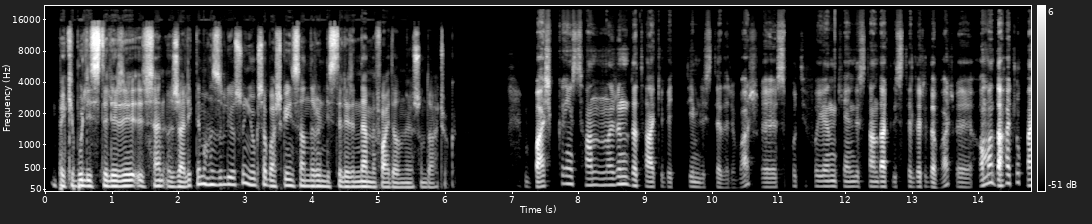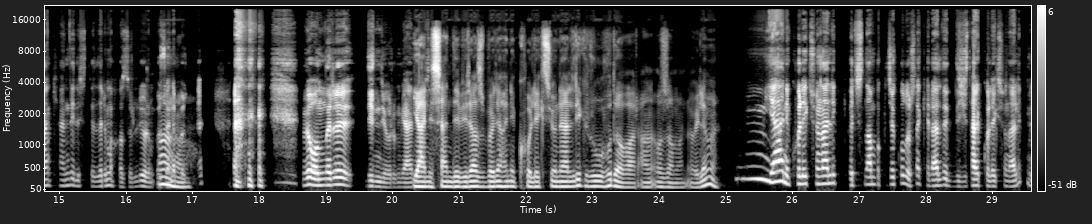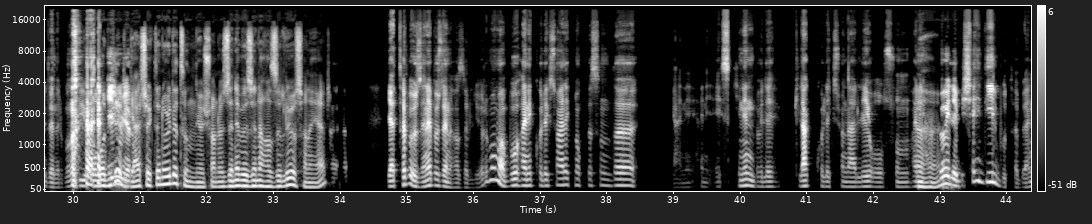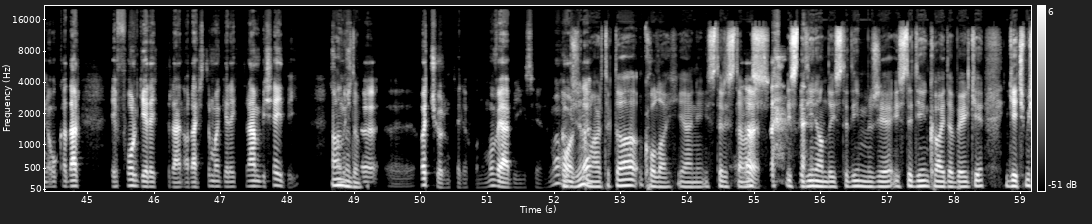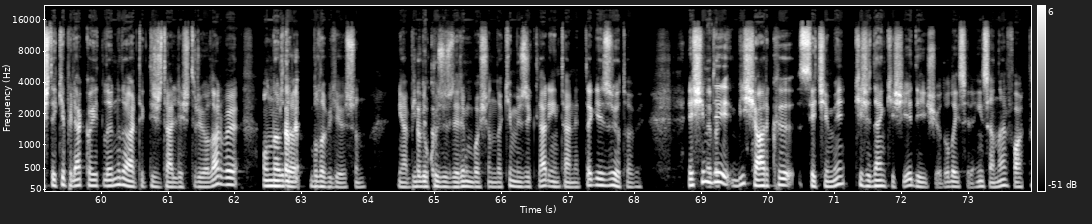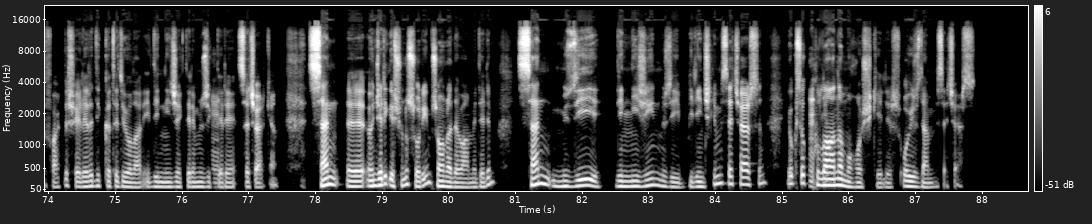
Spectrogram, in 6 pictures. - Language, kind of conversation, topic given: Turkish, podcast, Bir şarkıda seni daha çok melodi mi yoksa sözler mi etkiler?
- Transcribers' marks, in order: tapping; "özene bezene" said as "özene bözene"; chuckle; drawn out: "Hımm"; chuckle; laughing while speaking: "Bilmiyorum"; other background noise; "özene bezene" said as "özene bözene"; unintelligible speech; "özene bezene" said as "özene bözene"; chuckle; other noise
